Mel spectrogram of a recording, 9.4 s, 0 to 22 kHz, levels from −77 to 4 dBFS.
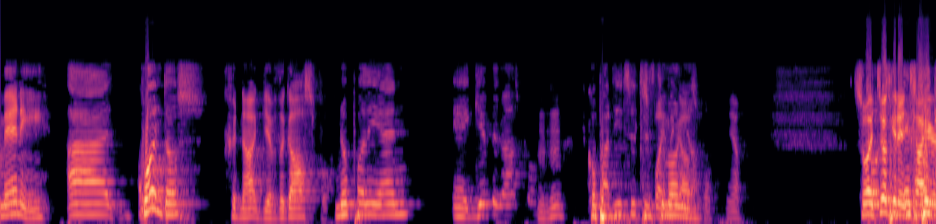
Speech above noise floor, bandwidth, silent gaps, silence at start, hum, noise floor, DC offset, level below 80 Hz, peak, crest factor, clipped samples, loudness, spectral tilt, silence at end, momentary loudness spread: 36 dB; 15 kHz; 4.45-4.49 s; 0 s; none; -51 dBFS; under 0.1%; -44 dBFS; 0 dBFS; 16 dB; 0.1%; -15 LUFS; -5.5 dB/octave; 0 s; 21 LU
